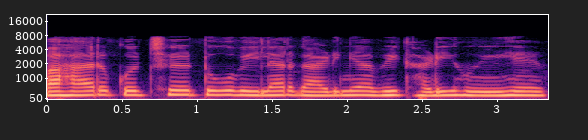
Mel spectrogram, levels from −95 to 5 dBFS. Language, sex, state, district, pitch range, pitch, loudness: Hindi, female, Haryana, Rohtak, 180-190 Hz, 185 Hz, -13 LUFS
